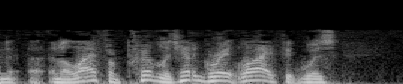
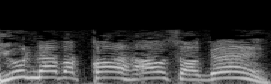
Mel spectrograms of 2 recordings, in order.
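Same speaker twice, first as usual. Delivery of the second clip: put-on Cuban accent, much higher pitch; 11 semitones higher than usual. Retell what you told the woman from AT and T on the phone, in a Ricky Ricardo accent. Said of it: "It's Ricky Ricardo".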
